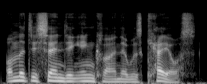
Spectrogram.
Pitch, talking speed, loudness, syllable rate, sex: 140 Hz, 200 wpm, -18 LUFS, 6.4 syllables/s, male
